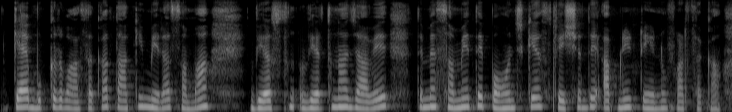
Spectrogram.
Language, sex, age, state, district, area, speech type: Punjabi, female, 30-45, Punjab, Amritsar, urban, spontaneous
